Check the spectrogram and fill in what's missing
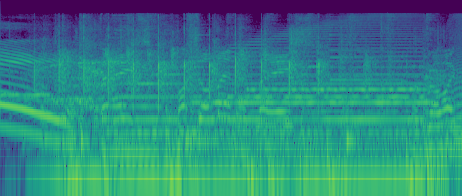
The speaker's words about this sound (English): Clap wildly right now for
